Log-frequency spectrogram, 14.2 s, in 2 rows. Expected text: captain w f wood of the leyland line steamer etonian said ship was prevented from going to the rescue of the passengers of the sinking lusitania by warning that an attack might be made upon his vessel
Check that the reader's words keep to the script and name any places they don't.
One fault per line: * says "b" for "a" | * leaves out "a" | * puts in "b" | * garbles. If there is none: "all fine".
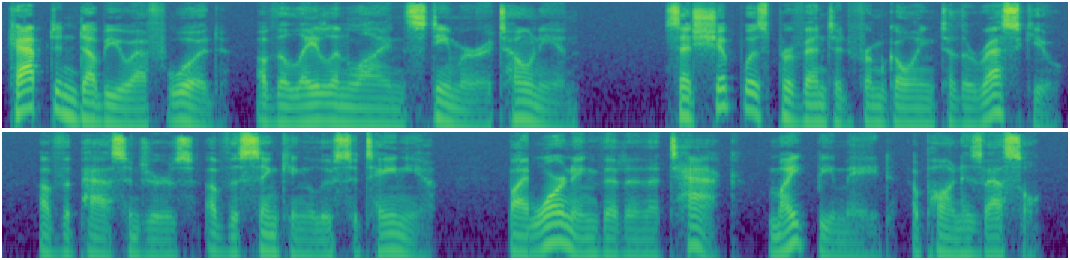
all fine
